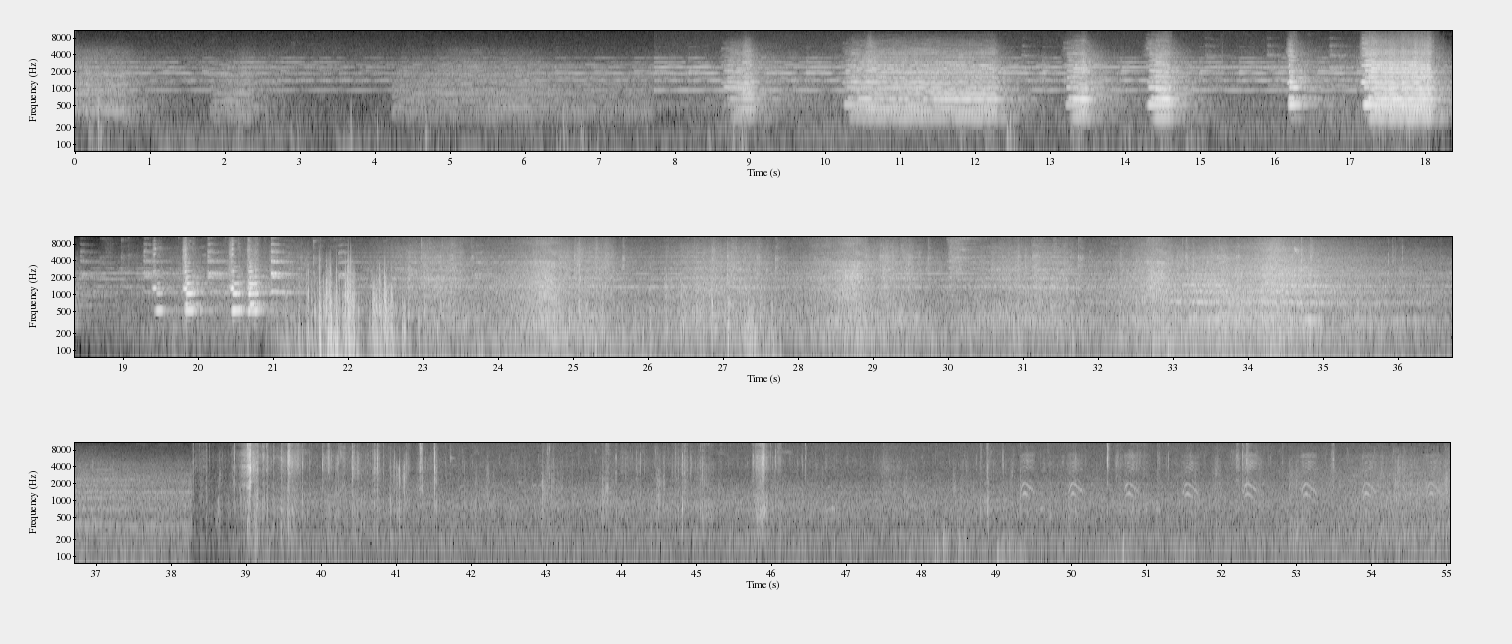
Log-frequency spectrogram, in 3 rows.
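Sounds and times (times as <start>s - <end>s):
train air horn blasts: 0.0s - 2.9s, 4.1s - 7.8s, 8.6s - 9.6s, 10.2s - 15.1s, 16.2s - 18.7s, 19.4s - 22.6s, 31.8s - 38.3s
train rumbling past: 0.0s - 38.4s, 39.4s - 55.0s
wheels clacking over rail joints: 18.9s - 37.3s, 38.2s - 55.0s.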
